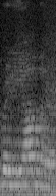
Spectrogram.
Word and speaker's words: radiometer: Put the stress on the third syllable. Stress the third syllable. Listen to yourself say it in your head. What is the little tune we sing to stress it on the third syllable? Say it with mm. Okay, Jerome? Right. Try again. Yeah, finish. But make it a schwa at the end. The second to last syllable should have a schwa. Radiometer. There we go. Doesn't that feel good now?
